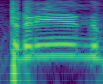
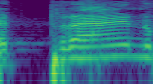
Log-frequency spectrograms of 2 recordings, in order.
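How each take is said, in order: First: "ट्रेन" with a long closed e; AI read as E. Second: "ट्रेन" as tran, open ai vowel; mispronounced TRAIN. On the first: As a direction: say "ट्रेन" as trayn, vowel like pay. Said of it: "दोनों का उच्चारण ए आप करिएगा". ("ट्रेन" को लंबे 'ए' स्वर से बोलें) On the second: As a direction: misread "ट्रेन" to rhyme with ran. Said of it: "ट्रेन मत पढ़िएगा". ("ट्रेन" को खुले 'ऐ' से 'ट्रैन' बोलें) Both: Shown as a demonstration.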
